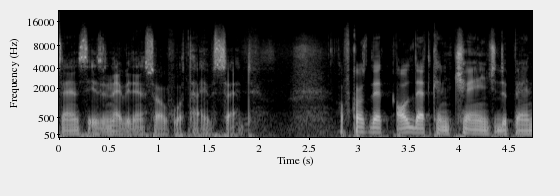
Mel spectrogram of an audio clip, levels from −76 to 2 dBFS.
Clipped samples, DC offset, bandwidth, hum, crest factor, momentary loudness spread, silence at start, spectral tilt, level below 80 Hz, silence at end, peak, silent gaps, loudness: under 0.1%; under 0.1%; 16 kHz; none; 22 dB; 18 LU; 0 s; -3 dB/octave; -44 dBFS; 0 s; -4 dBFS; none; -25 LUFS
